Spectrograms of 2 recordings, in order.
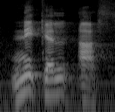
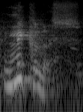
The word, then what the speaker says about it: Nicholas: upon a times there was a man called nickel ass it's not quite right no once upon a time there was a woman called nickel ass it's pronounced Nicholas all right once upon a time there was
